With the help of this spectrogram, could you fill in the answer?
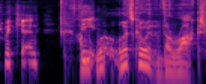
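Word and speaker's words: Theroux: say your name again let's go with of the rocks right now the rocks yes so it's it's th er o ux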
